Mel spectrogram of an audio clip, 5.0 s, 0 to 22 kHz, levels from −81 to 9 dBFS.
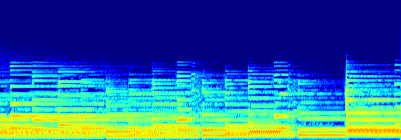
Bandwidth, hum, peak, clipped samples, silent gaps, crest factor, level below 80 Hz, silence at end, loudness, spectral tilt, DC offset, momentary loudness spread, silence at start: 3.7 kHz; none; -6 dBFS; under 0.1%; none; 12 dB; -56 dBFS; 0 s; -18 LUFS; -11.5 dB/octave; under 0.1%; 4 LU; 0 s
